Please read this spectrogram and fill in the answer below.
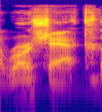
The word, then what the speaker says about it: Rorschach: Is that how you pronounce that? A Rorschach? – Yeah, Rorschach.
